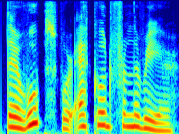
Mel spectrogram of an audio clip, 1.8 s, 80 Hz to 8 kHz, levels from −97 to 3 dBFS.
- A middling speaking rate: No, fast, 235 wpm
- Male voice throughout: No, female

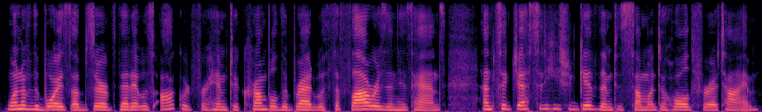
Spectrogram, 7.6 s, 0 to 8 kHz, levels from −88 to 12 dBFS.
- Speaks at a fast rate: Yes, fast, 275 wpm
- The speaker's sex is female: Yes, female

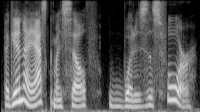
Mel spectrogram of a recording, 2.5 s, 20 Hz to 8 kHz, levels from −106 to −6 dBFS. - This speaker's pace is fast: No, average, 190 wpm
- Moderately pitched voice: No, high, 215 Hz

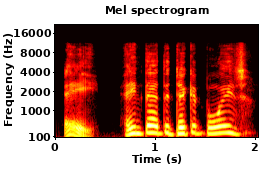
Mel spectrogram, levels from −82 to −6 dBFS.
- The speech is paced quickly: No, average, 175 wpm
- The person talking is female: No, male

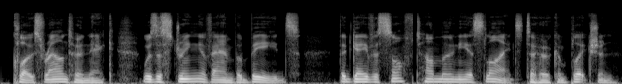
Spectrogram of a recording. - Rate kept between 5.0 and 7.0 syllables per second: No, 4.7 syllables/s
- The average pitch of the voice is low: Yes, low, 105 Hz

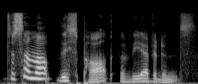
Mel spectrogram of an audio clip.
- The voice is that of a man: Yes, male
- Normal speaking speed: No, fast, 240 wpm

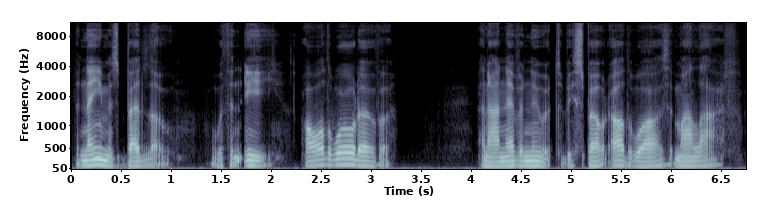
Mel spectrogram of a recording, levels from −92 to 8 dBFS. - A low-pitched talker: Yes, low, 110 Hz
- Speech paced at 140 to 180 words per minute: No, fast, 205 wpm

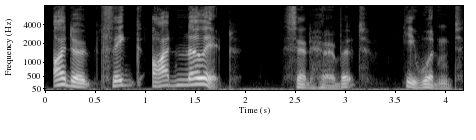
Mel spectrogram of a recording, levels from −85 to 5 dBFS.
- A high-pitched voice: No, medium, 140 Hz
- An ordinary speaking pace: Yes, average, 145 wpm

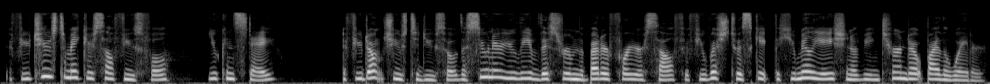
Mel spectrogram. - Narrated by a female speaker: Yes, female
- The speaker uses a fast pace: Yes, fast, 250 wpm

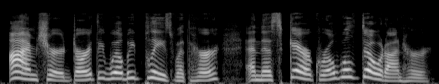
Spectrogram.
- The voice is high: Yes, high, 225 Hz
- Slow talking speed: No, fast, 205 wpm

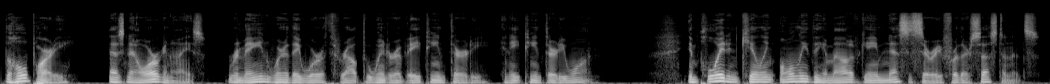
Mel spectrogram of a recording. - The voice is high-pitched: No, very low, 95 Hz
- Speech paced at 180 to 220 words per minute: Yes, average, 185 wpm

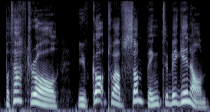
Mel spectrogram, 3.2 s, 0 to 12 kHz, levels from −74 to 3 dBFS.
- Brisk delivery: Yes, fast, 210 wpm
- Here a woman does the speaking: No, male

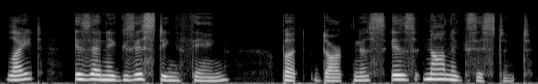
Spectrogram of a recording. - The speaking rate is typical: No, slow, 100 wpm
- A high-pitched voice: Yes, high, 200 Hz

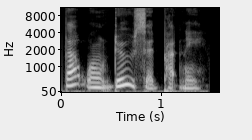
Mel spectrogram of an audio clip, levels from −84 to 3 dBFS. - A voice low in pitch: No, high, 215 Hz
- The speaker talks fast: No, average, 190 wpm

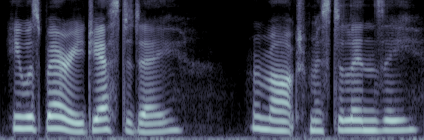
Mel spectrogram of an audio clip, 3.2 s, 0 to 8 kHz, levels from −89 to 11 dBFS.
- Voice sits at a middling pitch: No, high, 215 Hz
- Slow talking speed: Yes, slow, 130 wpm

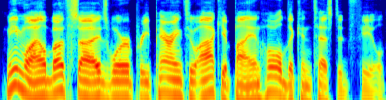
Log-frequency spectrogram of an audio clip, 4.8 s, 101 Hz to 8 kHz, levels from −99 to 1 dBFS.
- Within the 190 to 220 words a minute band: No, average, 150 wpm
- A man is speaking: Yes, male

